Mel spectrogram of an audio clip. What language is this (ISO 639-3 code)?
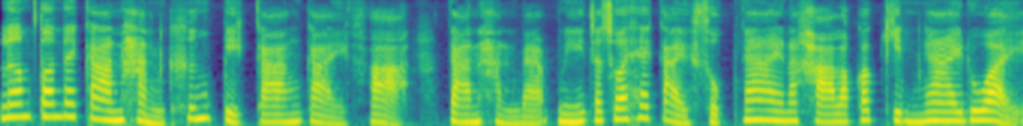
tha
